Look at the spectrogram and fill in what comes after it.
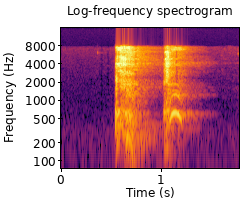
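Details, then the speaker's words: Two short, moderate coughs in quick succession, demonstrated by a respiratory therapist, deliberately not forced; controlled cough to clear mucus. "now it's important to not force this cough okay no matter what it sounded like on the video I wasn't really forcing that coffee it wasn't a hard coffee"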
